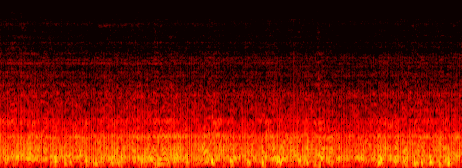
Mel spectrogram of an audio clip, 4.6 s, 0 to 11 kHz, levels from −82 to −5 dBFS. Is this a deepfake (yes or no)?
yes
